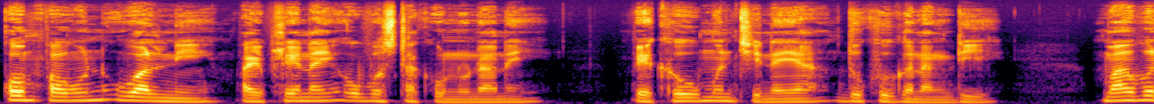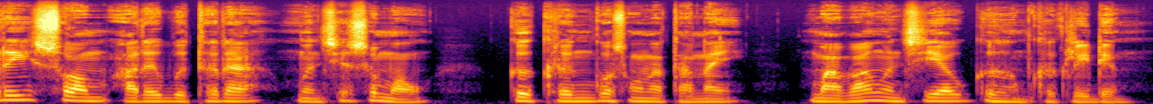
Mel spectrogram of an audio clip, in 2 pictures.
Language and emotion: Bodo, sad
